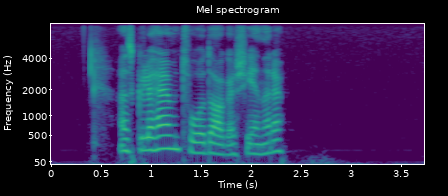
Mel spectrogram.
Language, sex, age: Swedish, female, 25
